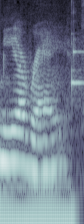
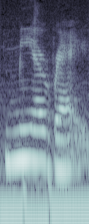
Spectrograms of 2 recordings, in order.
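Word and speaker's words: Millaray: on the girls side i have the name mia ray cell m-i-l-l-a-r-a-y mia ray now this one has so many nicknames that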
